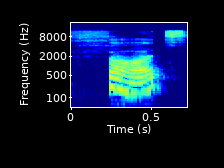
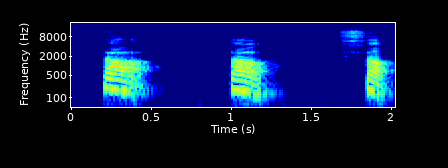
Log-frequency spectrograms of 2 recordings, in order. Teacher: você pronuncia o th com aquele arzinho passando entre a língua e os dentes e aí nesse caso a língua chega a ficar entre os dentes, ela não fica atrás dos dentes, senão você vai pronunciar o som de t, né?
